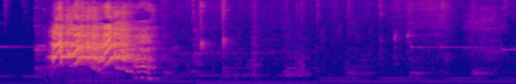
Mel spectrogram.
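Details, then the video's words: Alaskan Klee Kai mini huskies, pet dogs upset and confused as their owner naps in their bed: a loud, harmonic, wavering yowl lasting about a second, followed by quiet, with steady background music throughout. "ANGRY Mini Huskies Confused & Upset When Dad Takes Nap In Their Bed"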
